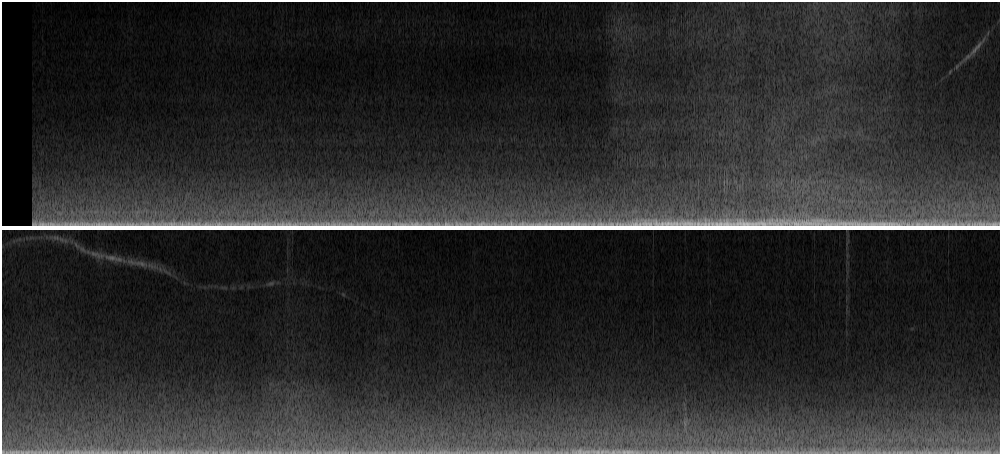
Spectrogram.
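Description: Steady city road traffic, a constant low rumble of cars going by. About ten seconds in, one louder vehicle passes and swells for a few seconds. Just after it, a thin high squeal rises and then falls away over several seconds.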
